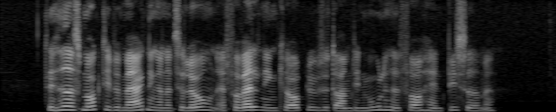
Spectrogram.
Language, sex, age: Danish, female, 30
